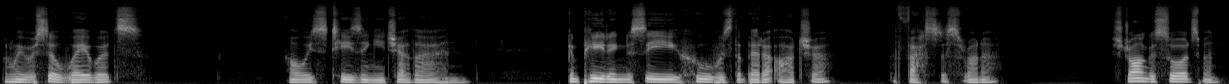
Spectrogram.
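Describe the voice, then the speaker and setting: Slow-spoken, lovestruck fantasy nobleman, played by a man. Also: lowish voice, fairly even intonation, darkish tone, no echo, studio quality. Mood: nostalgic, teasing. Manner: halting, tender, formal old-fashioned phrasing. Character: lovestruck fantasy nobleman, wistful, teasing, formerly held captive. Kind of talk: romantic audio roleplay acting.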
